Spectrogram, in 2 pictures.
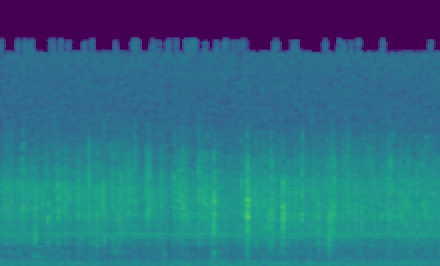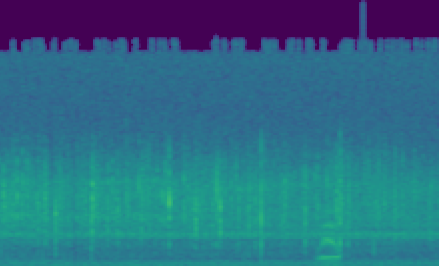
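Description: Bonfire burning with a steady rushing noise and frequent sharp crackles and pops from the wood. A brief voice sounds just before the end.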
